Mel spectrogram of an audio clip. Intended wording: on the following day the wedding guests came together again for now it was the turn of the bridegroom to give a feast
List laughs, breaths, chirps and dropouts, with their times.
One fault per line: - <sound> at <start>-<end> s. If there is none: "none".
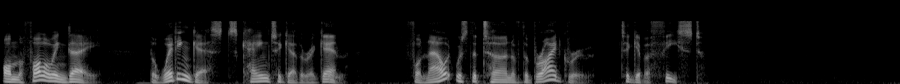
none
